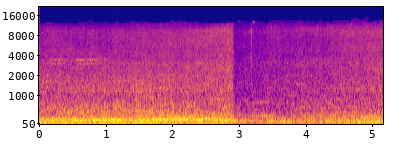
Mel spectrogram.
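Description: Roadside traffic noise: a steady rumble of passing vehicles, which drops abruptly to a slightly quieter, similar background about three seconds in.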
